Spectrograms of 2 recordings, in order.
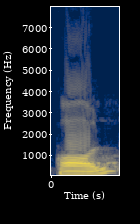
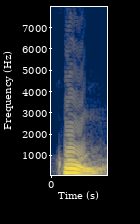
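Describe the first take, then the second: First: কল as a lone word, open "aw" vowel; American কল for learners to copy; American pronunciation drill. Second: কোল as a lone word, rounded "oh"; British কোল for learners to copy; British pronunciation drill. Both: Shown as a demonstration. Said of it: "এইভাবে দুইটা উচ্চারণে পড়াবেন".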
